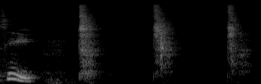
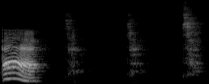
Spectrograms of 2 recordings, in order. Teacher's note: First key difference is that the T is made with an explosion of air.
